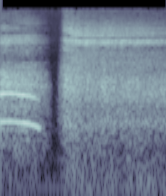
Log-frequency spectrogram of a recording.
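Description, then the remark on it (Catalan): A voice imitates a wolf blowing hard at a house to knock it down: a forceful breathy rush of air, a brief pause to inhale, then a second long, steady hissing blow with no words. “I el llop va bufar.”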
